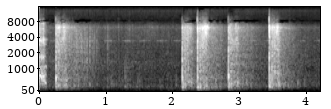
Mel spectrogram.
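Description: Fireworks going off: a sharp bang just after the start, then after a quieter second a run of four bangs between about two and three and a half seconds in, each trailing off in echo.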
